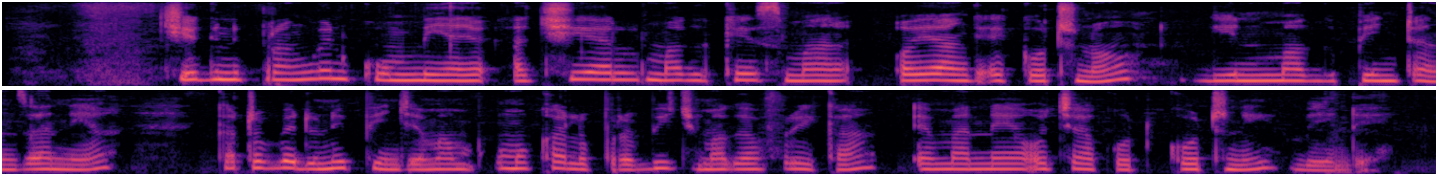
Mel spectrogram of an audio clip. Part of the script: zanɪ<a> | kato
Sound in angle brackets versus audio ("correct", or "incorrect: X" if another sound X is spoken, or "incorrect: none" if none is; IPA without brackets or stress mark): correct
